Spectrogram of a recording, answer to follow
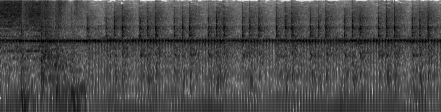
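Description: Backing music with a steady drum-kit beat and a held high tone running under it.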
